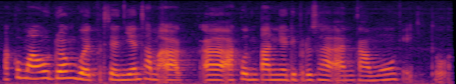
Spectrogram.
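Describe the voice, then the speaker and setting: Female English teacher, Indonesian accent, fairly high voice, informal and conversational while explaining phrases. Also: steady tone, normal speed. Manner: informal, conversational, addresses students directly. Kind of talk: lesson explanation, reading example phrases and translating them.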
